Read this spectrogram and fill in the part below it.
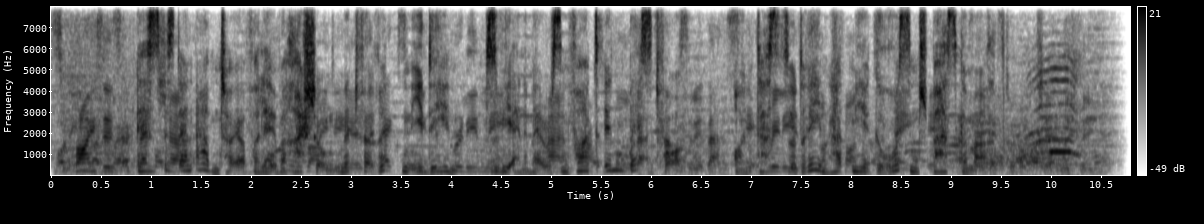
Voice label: German movie trailers

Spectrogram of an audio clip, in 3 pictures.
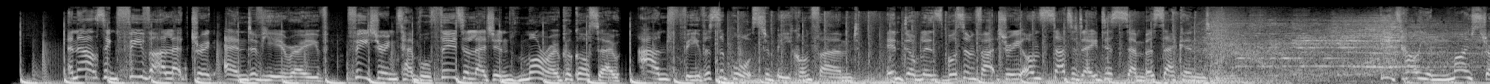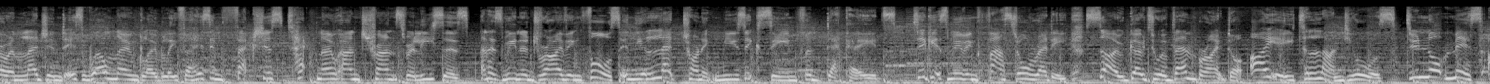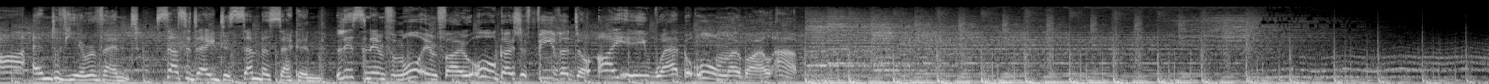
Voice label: english british promos

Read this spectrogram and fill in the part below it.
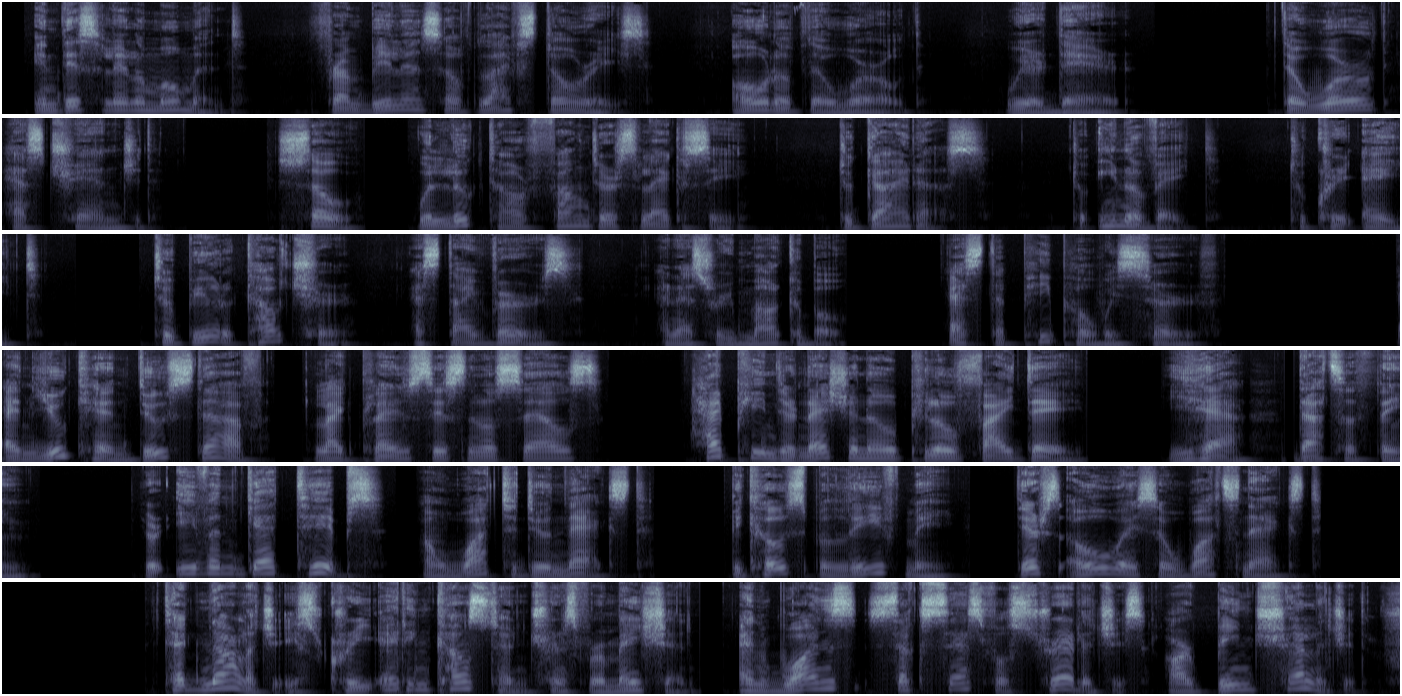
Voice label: english commercial

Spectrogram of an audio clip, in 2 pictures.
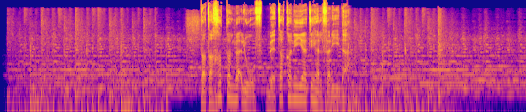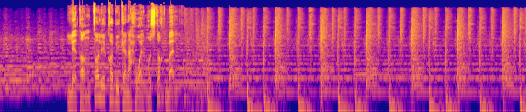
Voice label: Arabic commercial

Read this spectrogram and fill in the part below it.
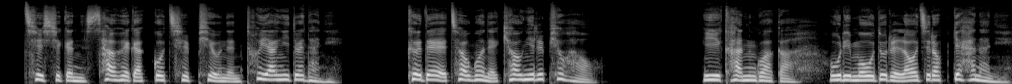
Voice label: korean video games

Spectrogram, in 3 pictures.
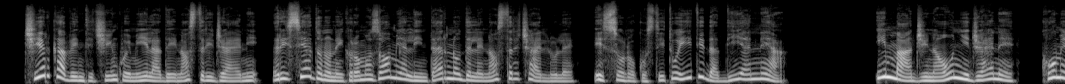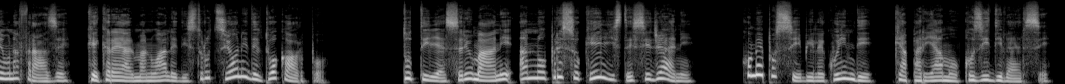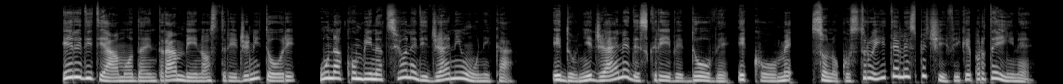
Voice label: italian narration

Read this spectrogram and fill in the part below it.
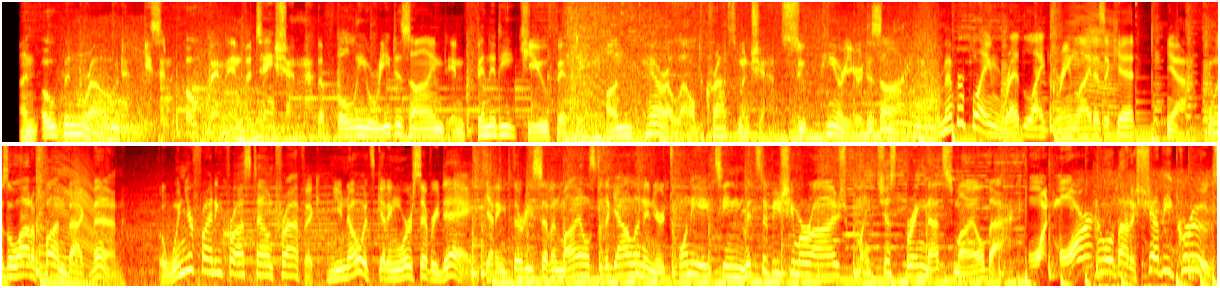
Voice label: english american automotive

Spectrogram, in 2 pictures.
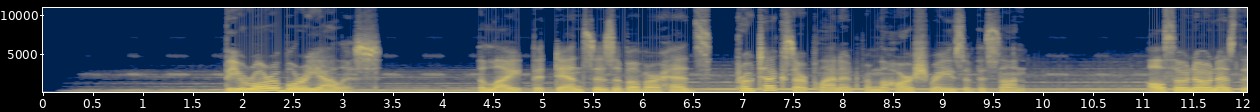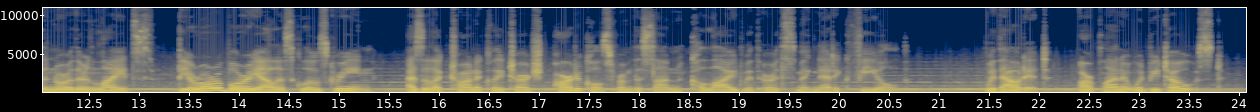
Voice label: English American documentaries

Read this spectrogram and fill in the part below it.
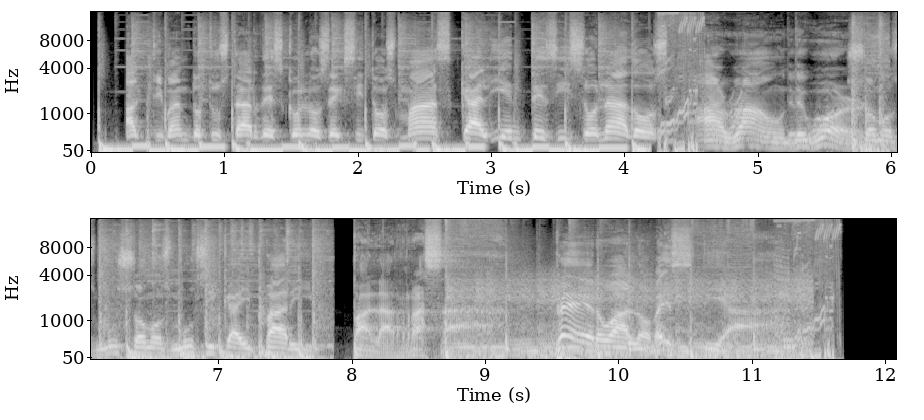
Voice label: spanish latin american radio imaging

